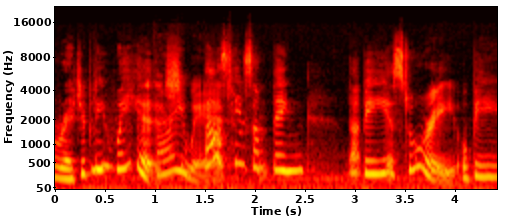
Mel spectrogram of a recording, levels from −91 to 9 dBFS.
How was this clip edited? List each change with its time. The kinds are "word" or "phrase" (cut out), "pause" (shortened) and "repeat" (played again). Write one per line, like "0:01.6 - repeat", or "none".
0:01.9 - word
0:03.0 - word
